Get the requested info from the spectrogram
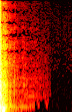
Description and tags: A synthesized clicking sound
electronic, synth, pop, sample, click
